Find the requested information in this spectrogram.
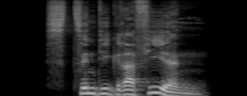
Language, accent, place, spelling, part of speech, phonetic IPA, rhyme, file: German, Germany, Berlin, Szintigrafien, noun, [st͡sɪntiɡʁaˈfiːən], -iːən, De-Szintigrafien.ogg
- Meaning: plural of Szintigrafie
